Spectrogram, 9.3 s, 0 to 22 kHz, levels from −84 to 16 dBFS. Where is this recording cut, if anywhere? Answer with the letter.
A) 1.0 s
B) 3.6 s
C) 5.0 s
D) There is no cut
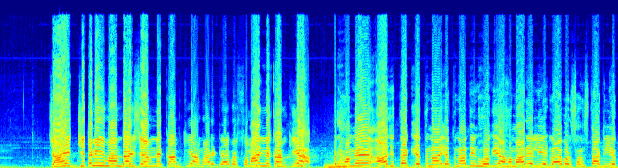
C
